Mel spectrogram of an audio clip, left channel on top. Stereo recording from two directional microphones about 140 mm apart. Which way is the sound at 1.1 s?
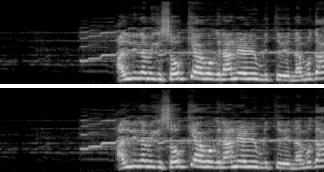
50° left (ahead or behind).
